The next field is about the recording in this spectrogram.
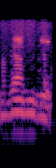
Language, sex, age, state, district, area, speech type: Bodo, male, 45-60, Assam, Baksa, rural, conversation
